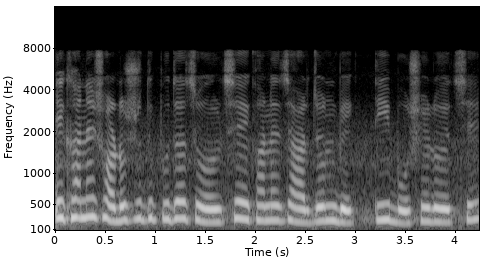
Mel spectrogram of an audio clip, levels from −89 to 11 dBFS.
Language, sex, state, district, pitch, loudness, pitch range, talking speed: Bengali, female, West Bengal, Jhargram, 240 Hz, -16 LUFS, 220-270 Hz, 155 wpm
